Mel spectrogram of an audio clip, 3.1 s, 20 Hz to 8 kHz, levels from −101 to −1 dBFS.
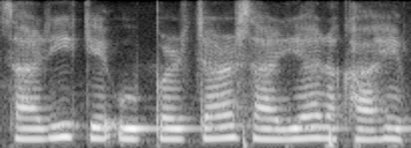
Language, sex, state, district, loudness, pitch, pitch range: Hindi, female, Arunachal Pradesh, Papum Pare, -14 LUFS, 215 Hz, 210-225 Hz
